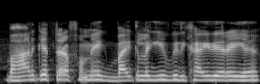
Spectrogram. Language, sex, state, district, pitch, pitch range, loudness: Hindi, male, Jharkhand, Garhwa, 200 Hz, 190-205 Hz, -16 LUFS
